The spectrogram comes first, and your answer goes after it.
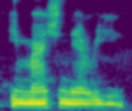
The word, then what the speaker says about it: imaginary: children that usually involves imaginary creatures and magic all right just remember both of these G's here is like a d g imaginary and Magic Dudley the traditional started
